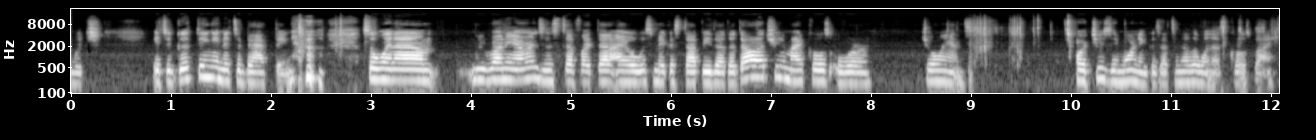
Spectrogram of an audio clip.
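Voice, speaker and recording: A woman's voice: medium pitch, a bit bright, slight background noise, low-quality recording. A woman talking casually at her craft desk, chatty and rambling with fillers as she walks through a project. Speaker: craft vlogger.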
